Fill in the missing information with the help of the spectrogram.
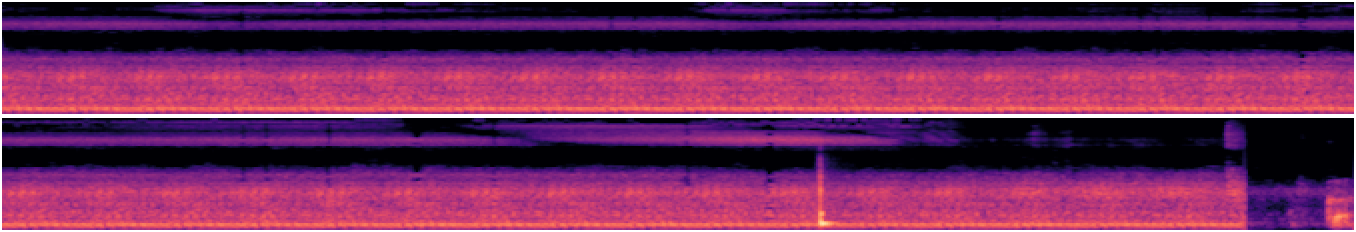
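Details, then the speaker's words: Ear wax microsuction: steady whirring hum of a suction probe with one brief sharp click, then stopping, as the probe is held on the eardrum to remove impacted wax plastered over it, attributed to cotton-bud use. "cause I'm putting the suction probe on the eardrum. I can feel the eardrum, I can visually see it being sucked into the suction probe, so we don't want to cause any trauma there."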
